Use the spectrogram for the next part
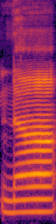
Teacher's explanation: الف مدہ ہے، یہاں پر 2 حرکت کے برابر لمبا کریں گے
